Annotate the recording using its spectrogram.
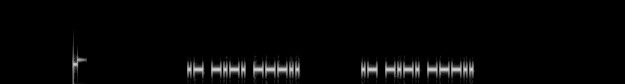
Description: Morse code, heard as a keyed tone, about 40 wpm, 700 Hz. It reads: AC8 AC8
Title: USA Call Sign Prefixes - Repeated 2x - 40wpm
